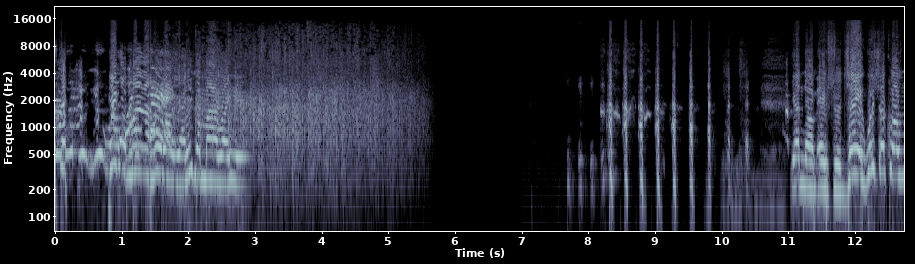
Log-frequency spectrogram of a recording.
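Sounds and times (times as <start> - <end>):
laughter: 0.0 - 2.8, 7.7 - 11.2
speech: 1.0 - 3.0, 10.4 - 12.7
burst of dense clapping: 1.7 - 5.7.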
